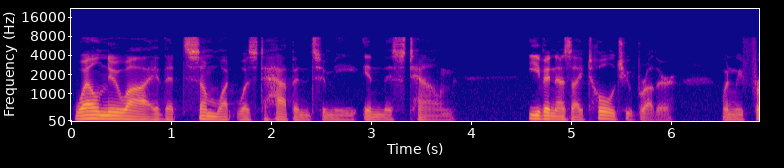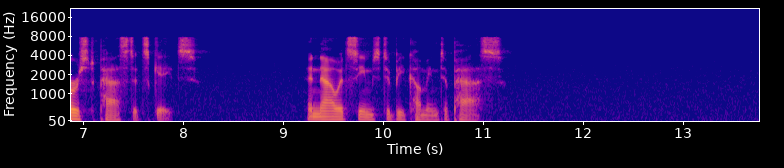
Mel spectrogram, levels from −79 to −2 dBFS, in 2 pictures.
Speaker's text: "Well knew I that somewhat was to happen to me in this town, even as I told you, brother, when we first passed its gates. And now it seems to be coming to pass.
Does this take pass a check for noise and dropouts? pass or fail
pass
